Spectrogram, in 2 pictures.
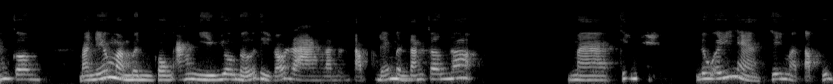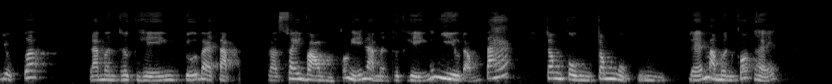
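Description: Nothing goes wrong anywhere in this speech recording, which comes through a normal Opus call path whose top end stops around 12 kHz, as you'd expect from that codec at its usual settings.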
